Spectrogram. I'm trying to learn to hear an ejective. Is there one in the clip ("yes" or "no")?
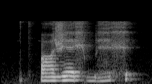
yes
